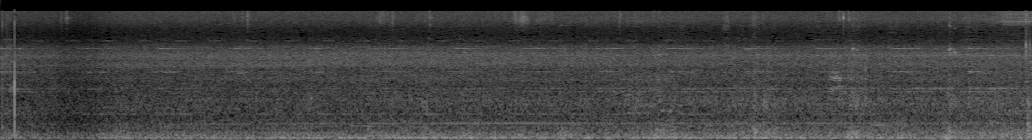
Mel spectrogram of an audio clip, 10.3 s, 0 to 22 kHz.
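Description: A consist of three EMD diesel-electric locomotives, GP38-2 #5000 leading, rolling slowly toward and up to the listener: a steady low diesel rumble that grows louder as they approach, with a faint steady whine through the middle.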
